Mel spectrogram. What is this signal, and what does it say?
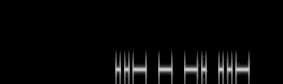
Morse code, heard as a keyed tone, about 28 wpm, 700 Hz. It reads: UTNU
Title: All Cut Numbers - 4-Digit 28wpm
